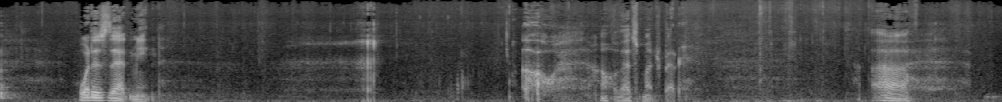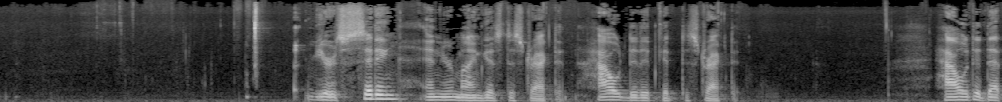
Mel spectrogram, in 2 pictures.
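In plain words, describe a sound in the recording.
An elderly man speaks calmly and with pauses, close to a microphone.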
